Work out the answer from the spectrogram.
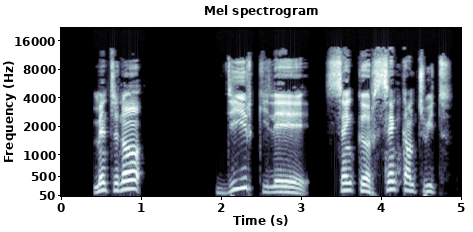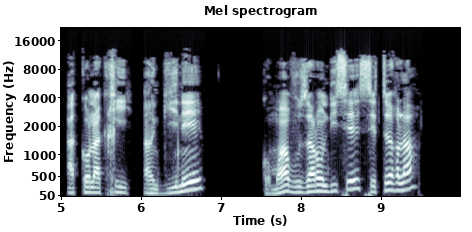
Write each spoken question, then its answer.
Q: Maintenant, dire qu'il est 5h58 à Conakry, en Guinée, comment vous arrondissez cette heure-là?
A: J'arrondis 5h58 à 6h.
